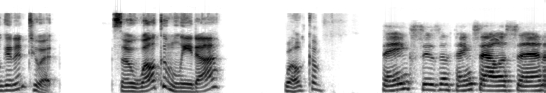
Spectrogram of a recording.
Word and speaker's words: Lida: Her name is Lida Bunting, Lida with a D, Lida.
